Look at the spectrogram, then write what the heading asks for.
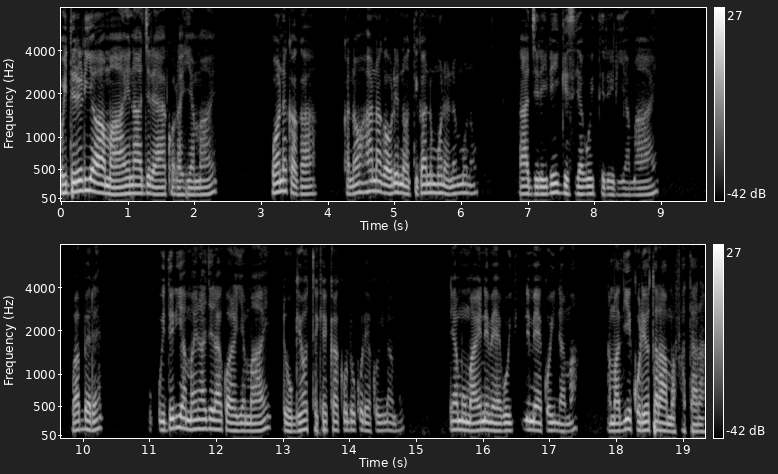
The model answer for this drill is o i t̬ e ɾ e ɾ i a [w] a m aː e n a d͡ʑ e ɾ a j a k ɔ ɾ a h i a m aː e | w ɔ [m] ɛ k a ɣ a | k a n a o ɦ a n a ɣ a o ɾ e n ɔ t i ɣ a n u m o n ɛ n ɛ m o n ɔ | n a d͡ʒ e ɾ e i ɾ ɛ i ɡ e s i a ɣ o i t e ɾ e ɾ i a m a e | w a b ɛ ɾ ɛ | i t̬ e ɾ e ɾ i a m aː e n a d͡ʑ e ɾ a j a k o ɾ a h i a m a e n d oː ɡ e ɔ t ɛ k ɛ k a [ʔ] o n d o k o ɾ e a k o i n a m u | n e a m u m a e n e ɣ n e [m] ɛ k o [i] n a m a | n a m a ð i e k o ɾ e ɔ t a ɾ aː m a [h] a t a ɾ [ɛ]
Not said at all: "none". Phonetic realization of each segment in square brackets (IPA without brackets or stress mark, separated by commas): w, n, k, m, i, f, a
